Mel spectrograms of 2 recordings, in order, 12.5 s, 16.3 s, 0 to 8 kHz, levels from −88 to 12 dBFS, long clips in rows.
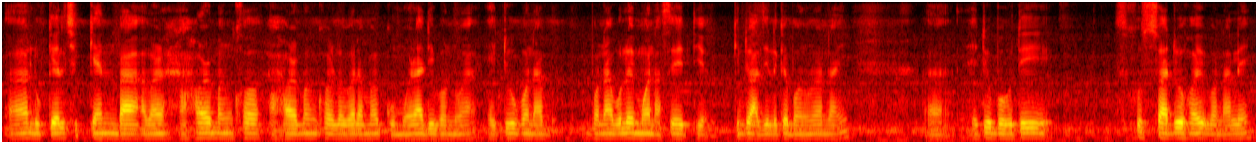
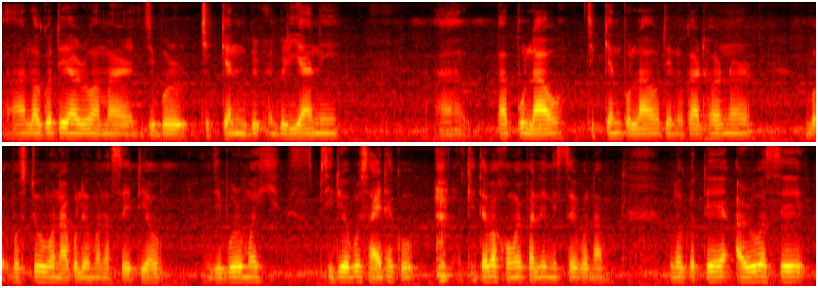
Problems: none marked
